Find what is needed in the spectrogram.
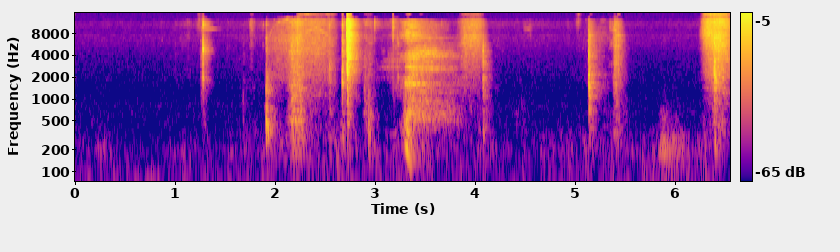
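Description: Faint handling noise at a workbench: a few light clicks and taps as a soldering iron and wire are handled, one sharp tick about a second in and a small cluster near the end.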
